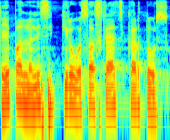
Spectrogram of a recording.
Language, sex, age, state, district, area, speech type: Kannada, male, 30-45, Karnataka, Chitradurga, rural, read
